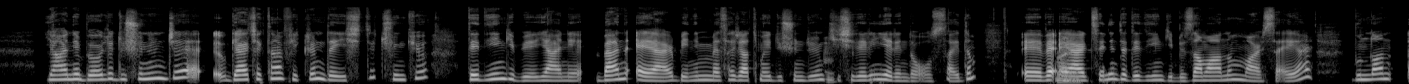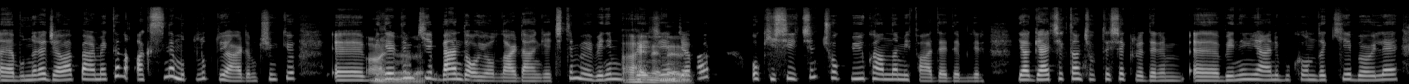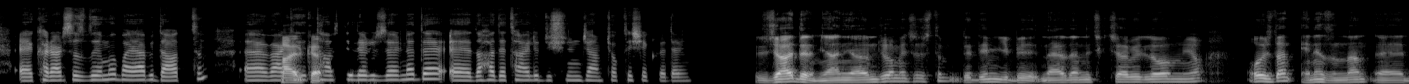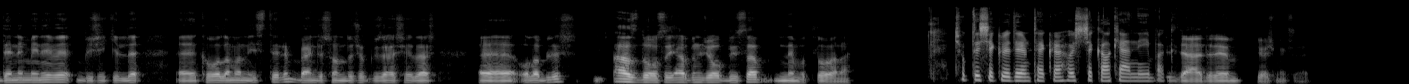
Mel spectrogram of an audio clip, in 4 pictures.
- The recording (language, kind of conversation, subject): Turkish, advice, Mezuniyet sonrası ne yapmak istediğini ve amacını bulamıyor musun?
- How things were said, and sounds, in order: other background noise; laughing while speaking: "Aynen öyle"; tapping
